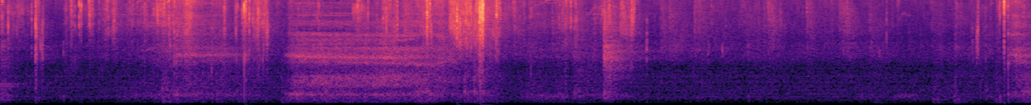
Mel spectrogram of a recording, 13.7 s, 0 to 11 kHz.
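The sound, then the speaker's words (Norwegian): Papery rustling of Bible pages being turned to Romans chapter 8, coming in a few bursts of quick flipping that swell and fade before settling into softer shuffling. No one speaks. “Det står i Romerne 8 som vi blar opp der.”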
